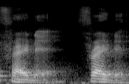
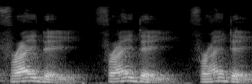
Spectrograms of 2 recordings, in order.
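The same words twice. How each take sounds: First: ফ্রাইডে with short, unglided "de"; common mispronunciation. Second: ফ্রাইডে ending in a gliding "dey"; full ei diphthong closing ফ্রাইডে; correct pronunciation. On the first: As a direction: say ফ্রাইডে as "frai-de". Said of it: "আমরা যেভাবে উচ্চারণ করে থাকি". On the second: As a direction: say ফ্রাইডে as "FRY-day". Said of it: "সঠিক উচ্চারণটা আসলে হবে". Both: Shown as a demonstration.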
